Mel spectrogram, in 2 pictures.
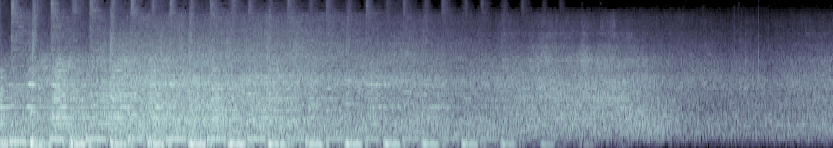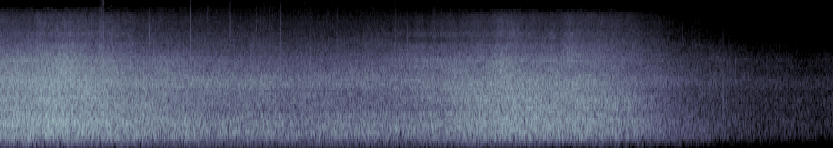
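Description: Ocean surf sound effect, waves swelling and washing back, over the tail of the band's music, whose beat stops about six seconds in. The surf swells twice more and fades out shortly before the end.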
